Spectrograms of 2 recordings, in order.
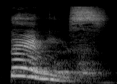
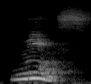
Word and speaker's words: tênis: júri a outra sep a palavra tênis de tênis é a penúltima sílaba é acentuado a penúltima sílaba é porque eu gosto forte então esse palavra é acentuada tênis todo tô na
